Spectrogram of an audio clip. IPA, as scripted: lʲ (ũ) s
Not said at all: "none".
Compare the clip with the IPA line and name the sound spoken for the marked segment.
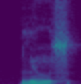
ũ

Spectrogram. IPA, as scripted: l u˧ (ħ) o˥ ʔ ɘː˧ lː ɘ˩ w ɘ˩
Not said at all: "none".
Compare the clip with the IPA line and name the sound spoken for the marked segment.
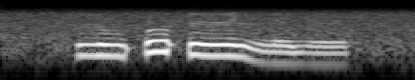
ʔ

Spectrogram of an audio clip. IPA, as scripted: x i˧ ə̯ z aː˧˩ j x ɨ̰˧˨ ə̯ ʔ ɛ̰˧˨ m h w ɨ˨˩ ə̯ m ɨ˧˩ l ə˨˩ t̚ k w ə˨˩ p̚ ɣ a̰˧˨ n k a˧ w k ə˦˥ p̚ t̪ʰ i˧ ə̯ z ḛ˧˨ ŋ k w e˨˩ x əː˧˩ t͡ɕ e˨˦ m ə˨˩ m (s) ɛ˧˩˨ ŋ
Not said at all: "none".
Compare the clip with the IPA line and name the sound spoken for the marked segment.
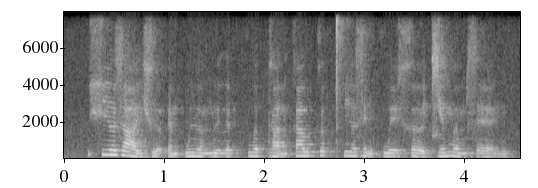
s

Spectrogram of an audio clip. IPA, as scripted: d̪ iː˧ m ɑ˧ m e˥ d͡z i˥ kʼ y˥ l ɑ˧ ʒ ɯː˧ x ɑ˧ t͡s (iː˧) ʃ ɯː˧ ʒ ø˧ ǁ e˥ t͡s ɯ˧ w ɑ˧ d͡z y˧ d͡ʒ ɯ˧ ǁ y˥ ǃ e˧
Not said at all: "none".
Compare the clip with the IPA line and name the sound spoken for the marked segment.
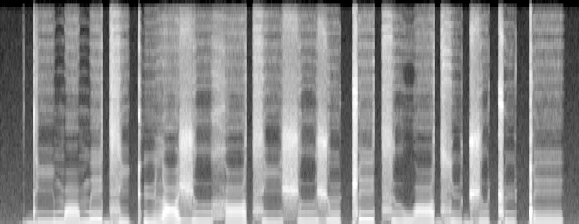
iː˧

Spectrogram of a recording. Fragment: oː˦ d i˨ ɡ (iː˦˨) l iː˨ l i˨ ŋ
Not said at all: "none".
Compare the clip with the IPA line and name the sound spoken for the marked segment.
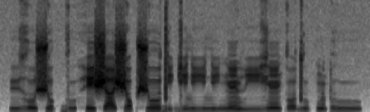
i˦˨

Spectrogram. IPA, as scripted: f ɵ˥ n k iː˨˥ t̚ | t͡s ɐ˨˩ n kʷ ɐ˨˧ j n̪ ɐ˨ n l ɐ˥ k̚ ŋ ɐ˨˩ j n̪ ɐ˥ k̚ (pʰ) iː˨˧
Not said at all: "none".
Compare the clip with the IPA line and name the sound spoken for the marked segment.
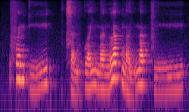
f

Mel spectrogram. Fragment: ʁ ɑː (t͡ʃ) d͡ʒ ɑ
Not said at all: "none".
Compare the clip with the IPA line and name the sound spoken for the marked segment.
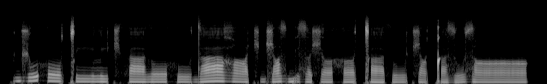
t͡ʃ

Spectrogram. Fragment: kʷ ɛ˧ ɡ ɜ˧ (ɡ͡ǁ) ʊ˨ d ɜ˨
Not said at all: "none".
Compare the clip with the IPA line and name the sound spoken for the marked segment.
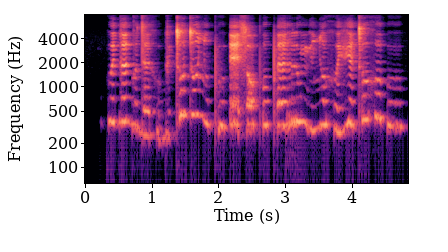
ɡ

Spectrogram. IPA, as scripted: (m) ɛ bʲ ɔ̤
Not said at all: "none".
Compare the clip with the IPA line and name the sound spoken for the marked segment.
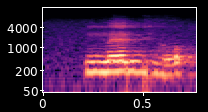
m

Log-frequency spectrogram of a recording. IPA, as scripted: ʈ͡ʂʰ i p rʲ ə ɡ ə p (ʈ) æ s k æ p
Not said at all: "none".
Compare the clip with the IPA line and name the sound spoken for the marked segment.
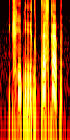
t̪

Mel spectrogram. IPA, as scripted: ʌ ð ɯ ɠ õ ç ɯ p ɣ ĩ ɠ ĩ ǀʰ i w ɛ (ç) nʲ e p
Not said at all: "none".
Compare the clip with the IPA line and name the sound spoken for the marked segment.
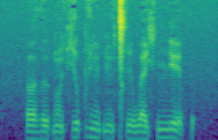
ç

